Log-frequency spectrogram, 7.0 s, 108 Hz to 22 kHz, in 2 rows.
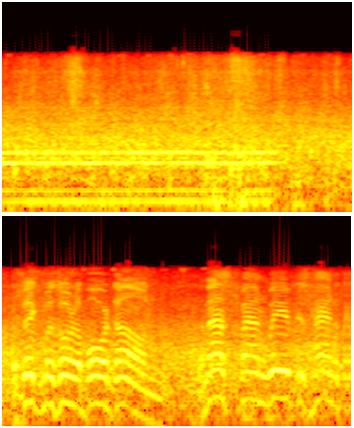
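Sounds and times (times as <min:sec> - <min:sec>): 
deep riverboat whistle on a paddle-wheel boat blowing a warning: 0:00.0 - 0:02.8
rough rumble of riverboat engine and water: 0:00.0 - 0:06.9
speech: 0:03.7 - 0:06.9.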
